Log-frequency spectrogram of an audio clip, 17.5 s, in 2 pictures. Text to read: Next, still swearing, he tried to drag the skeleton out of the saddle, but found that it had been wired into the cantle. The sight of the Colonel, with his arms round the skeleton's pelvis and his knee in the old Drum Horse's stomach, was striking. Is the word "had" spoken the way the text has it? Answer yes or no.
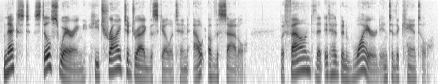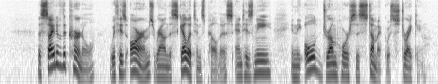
yes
